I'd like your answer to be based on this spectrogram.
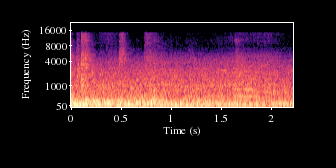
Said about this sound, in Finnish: Tatu ja Patu saapuvat raitiovaunulla Linnanmäen pysäkille. Juuri oikeaan aikaan.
